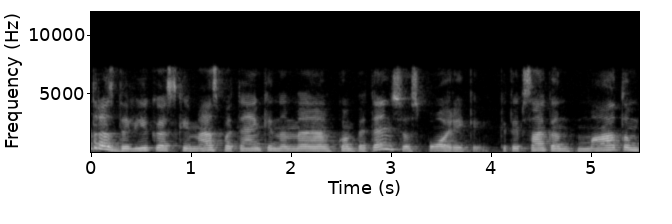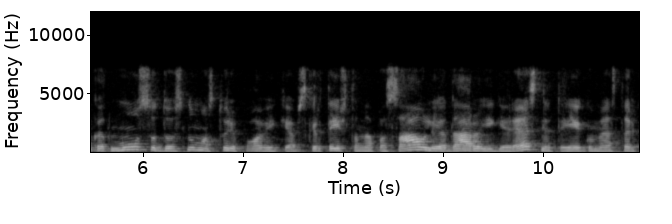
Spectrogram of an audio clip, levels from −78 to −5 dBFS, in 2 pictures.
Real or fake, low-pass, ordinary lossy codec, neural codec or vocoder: real; 7.2 kHz; Opus, 64 kbps; none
